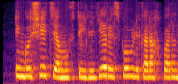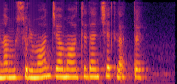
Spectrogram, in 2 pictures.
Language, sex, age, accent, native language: Uzbek, female, 18-24, Surxondaryo, Uzbek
